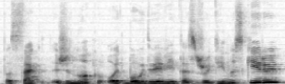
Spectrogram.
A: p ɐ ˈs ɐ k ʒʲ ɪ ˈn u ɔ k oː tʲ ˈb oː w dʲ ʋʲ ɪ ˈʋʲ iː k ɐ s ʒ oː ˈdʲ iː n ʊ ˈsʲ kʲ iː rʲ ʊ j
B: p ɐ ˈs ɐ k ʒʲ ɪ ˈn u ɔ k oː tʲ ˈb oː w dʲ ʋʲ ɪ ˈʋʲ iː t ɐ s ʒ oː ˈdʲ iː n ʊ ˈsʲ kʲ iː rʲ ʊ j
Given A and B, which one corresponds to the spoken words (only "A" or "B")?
B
